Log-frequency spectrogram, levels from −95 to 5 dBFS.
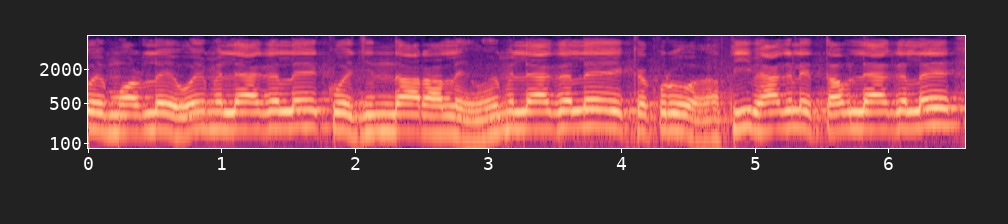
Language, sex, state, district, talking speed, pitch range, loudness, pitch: Maithili, male, Bihar, Samastipur, 180 wpm, 165-185 Hz, -11 LUFS, 180 Hz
